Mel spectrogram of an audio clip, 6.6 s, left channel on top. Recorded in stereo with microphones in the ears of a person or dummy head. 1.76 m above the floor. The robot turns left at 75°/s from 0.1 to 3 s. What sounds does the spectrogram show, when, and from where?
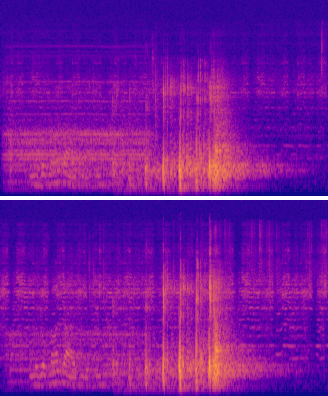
0.6 s a man speaking: 50° right, 3.5 m; by 3.2 s 125° left, 3.5 m
2.2 s running footsteps: centre (ahead or behind), 1.9 m; by 4.5 s 50° right (ahead or behind), 2.5 m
